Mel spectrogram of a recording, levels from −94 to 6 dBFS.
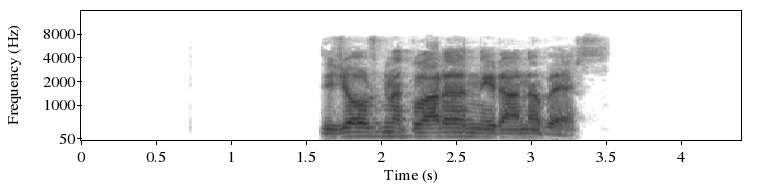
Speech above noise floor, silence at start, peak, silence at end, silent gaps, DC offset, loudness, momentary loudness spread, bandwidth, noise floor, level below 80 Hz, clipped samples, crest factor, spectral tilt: over 74 dB; 1.6 s; -2 dBFS; 0.95 s; none; under 0.1%; -16 LUFS; 7 LU; 7.8 kHz; under -90 dBFS; -64 dBFS; under 0.1%; 18 dB; -5 dB/octave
